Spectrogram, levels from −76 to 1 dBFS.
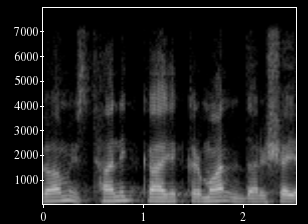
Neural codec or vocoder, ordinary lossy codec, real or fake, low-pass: codec, 16 kHz in and 24 kHz out, 0.9 kbps, LongCat-Audio-Codec, fine tuned four codebook decoder; none; fake; 7.2 kHz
